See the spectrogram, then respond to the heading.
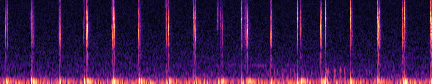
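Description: Fingertips and long nails tap quickly on the flat glass screen of a dark smartphone held near the microphone. Seventeen sharp, bright clicks come at a fast, slightly uneven pace over a soft low thump, each dying away almost instantly.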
